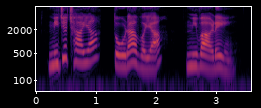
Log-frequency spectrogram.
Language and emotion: Marathi, neutral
